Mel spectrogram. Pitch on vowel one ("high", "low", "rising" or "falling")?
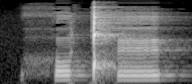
high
